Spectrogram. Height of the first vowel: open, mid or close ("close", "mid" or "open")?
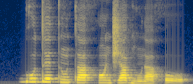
mid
